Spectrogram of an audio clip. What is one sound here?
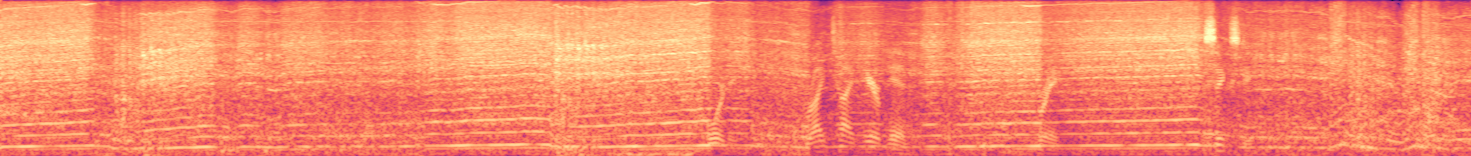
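A rally car engine revs hard and shifts through the gears.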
